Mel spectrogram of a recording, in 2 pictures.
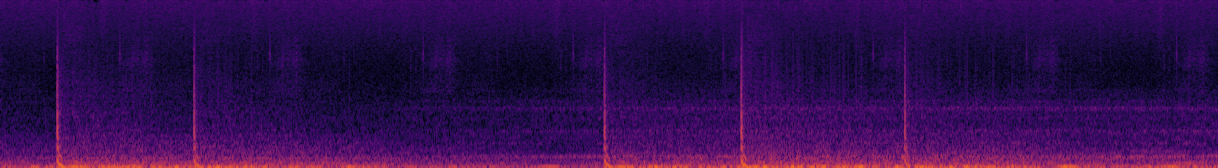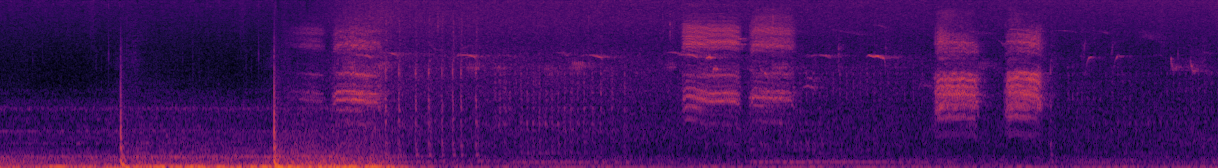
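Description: A loud, deep rumble with sharp knocks every second or two cuts off suddenly about two-thirds of the way through. Crows then caw in short runs of calls over a quieter background.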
